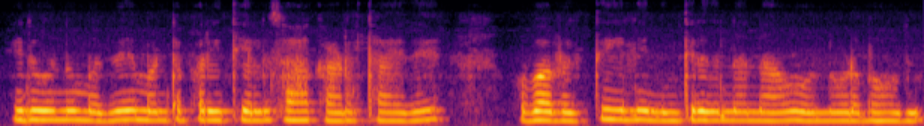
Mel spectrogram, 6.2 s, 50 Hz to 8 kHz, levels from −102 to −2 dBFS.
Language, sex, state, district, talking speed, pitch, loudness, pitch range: Kannada, female, Karnataka, Chamarajanagar, 145 wpm, 205 Hz, -20 LUFS, 195-210 Hz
